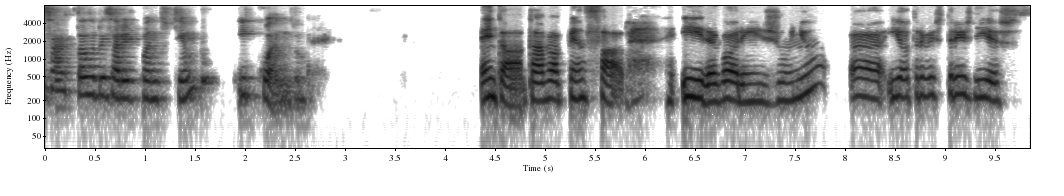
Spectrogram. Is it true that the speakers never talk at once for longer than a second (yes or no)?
yes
